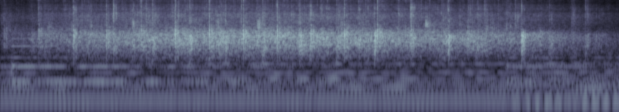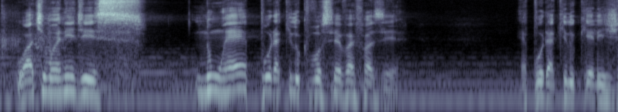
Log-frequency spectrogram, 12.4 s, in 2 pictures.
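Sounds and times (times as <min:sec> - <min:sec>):
applause: 0:00.0 - 0:07.0
speech: 0:06.4 - 0:07.6, 0:08.2 - 0:10.3, 0:11.4 - 0:12.3.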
